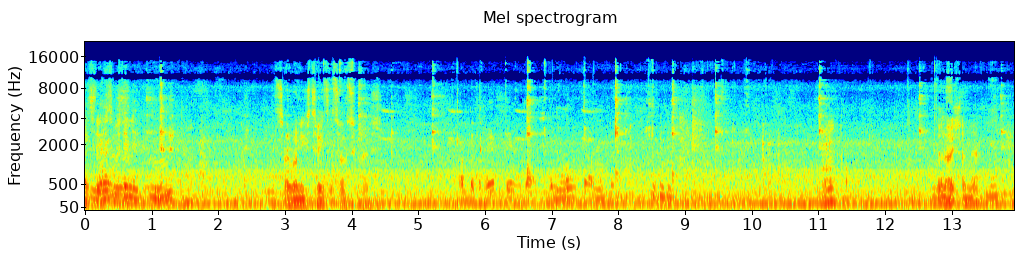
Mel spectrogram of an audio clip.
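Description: A middle-aged man talks casually, close by.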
